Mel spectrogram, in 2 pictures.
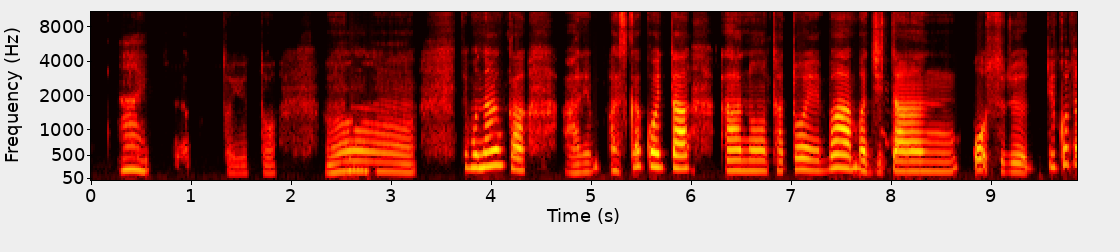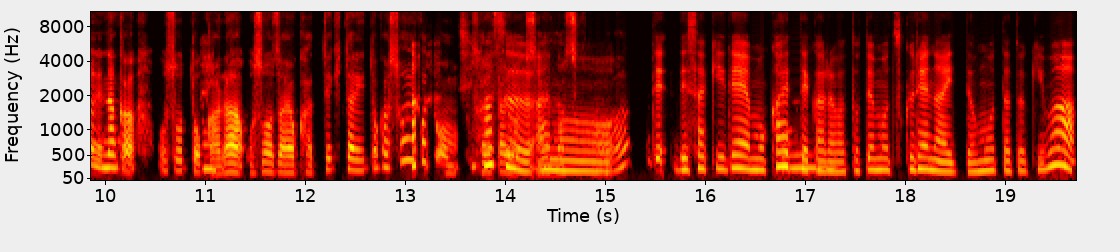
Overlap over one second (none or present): present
